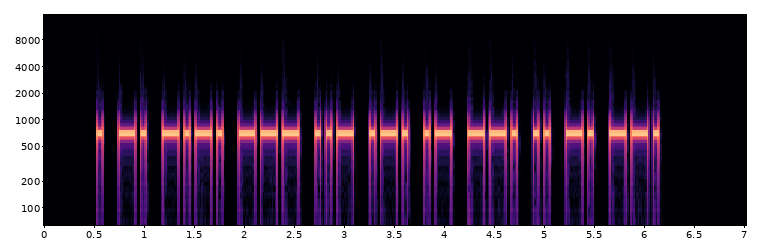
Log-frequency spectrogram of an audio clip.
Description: Morse code, heard as a keyed tone, about 22 wpm, 700 Hz. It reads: ENCOURAGING
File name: practice / 22wpm / Eleven Letter Words - 22wpm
